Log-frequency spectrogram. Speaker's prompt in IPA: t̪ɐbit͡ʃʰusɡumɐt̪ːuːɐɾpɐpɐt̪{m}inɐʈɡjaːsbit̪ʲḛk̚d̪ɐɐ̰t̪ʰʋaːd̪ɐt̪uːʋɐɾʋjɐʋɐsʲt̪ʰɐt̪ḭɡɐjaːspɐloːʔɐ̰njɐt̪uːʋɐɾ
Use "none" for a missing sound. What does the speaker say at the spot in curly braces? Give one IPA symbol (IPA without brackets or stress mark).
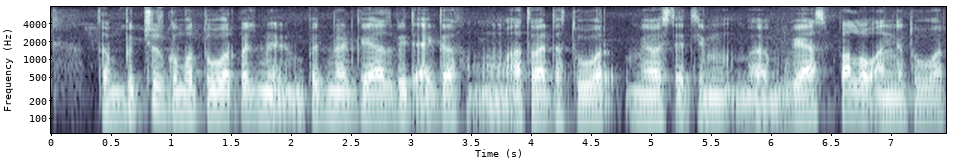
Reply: m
